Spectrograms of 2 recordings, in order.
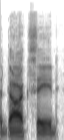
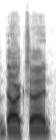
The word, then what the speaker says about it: Darkseid: that the display and I said uh doc seed and somebody's like Darkseid what the heck died yeah so dark side well I mean if you look at it like it's spelled hey morning Gary yeah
